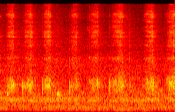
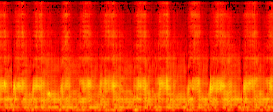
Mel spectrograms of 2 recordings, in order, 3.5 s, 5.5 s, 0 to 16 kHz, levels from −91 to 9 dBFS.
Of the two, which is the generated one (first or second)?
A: second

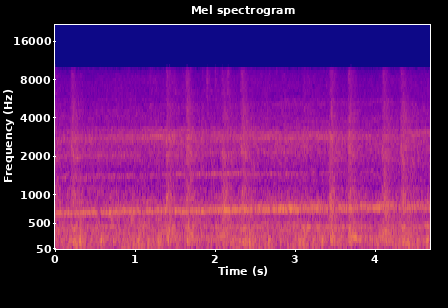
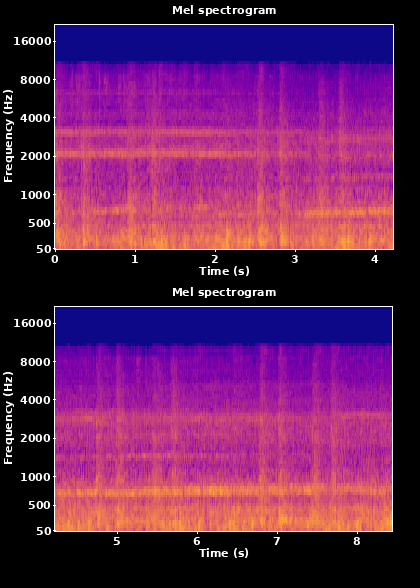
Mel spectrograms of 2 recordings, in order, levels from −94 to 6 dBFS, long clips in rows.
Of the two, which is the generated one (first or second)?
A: second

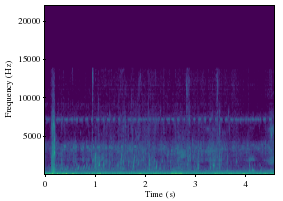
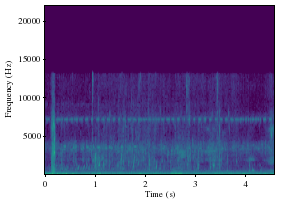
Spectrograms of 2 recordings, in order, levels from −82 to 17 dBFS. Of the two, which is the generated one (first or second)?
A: first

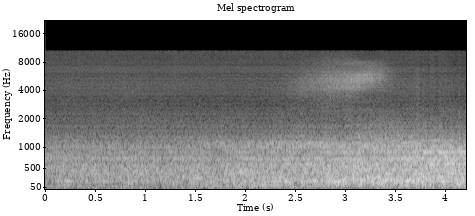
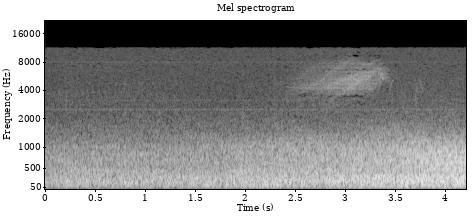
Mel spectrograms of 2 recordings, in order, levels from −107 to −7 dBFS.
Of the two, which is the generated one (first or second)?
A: first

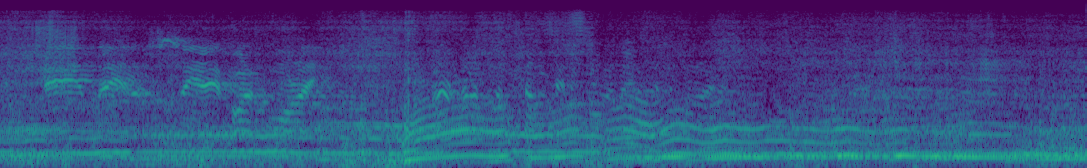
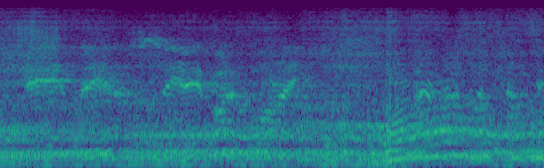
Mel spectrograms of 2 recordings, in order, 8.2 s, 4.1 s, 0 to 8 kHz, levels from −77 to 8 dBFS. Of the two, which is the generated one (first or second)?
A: second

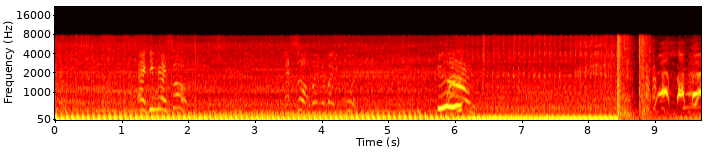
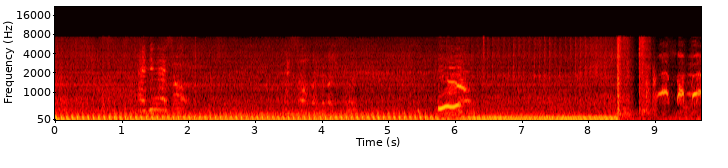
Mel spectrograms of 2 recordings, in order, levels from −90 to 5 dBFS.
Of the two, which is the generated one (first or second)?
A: second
